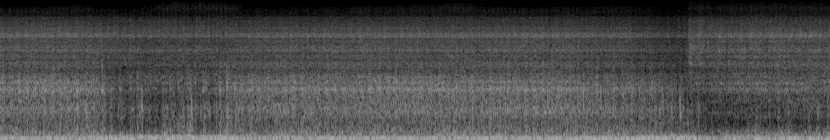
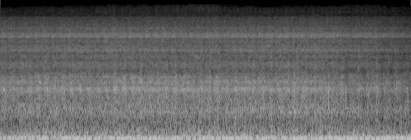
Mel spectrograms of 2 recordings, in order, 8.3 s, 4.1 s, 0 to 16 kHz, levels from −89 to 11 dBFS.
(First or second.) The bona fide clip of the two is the first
